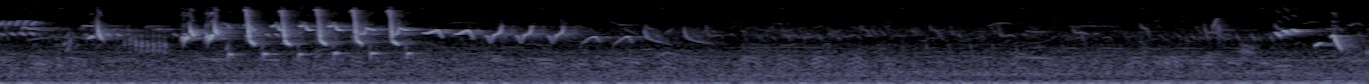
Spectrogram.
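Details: On Texel at the Horsmeertjes, a common nightingale bursts into a loud rapid rattle of about six sharp notes, then softer twittering phrases, with a low hum throughout.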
